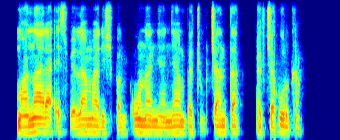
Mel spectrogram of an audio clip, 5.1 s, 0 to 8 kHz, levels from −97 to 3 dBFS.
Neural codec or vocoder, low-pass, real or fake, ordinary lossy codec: none; 7.2 kHz; real; Opus, 24 kbps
